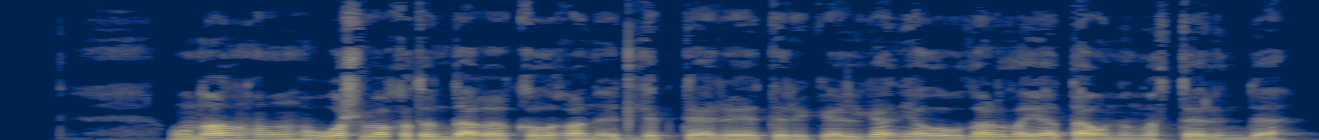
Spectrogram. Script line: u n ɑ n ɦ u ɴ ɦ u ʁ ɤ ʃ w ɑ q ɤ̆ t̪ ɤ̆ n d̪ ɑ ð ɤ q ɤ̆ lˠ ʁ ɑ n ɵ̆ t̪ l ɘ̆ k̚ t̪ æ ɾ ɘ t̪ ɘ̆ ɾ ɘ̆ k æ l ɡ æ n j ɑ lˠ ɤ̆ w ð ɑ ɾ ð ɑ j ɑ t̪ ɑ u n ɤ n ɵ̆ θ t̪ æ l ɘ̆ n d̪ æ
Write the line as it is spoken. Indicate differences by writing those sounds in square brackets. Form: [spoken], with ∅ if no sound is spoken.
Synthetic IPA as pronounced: u n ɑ n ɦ u ɴ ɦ u ʁ ɤ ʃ w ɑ q ɤ̆ t̪ ɤ̆ n d̪ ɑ [ʁ] ɤ q ɤ̆ lˠ ʁ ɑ n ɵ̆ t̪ l ɘ̆ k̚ t̪ æ ɾ ɘ t̪ ɘ̆ ɾ ɘ̆ k æ l ɡ æ n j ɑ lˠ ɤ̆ w ð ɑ ɾ ð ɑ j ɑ t̪ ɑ u n ɤ [ɴ] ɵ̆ θ t̪ æ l ɘ̆ n d̪ æ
